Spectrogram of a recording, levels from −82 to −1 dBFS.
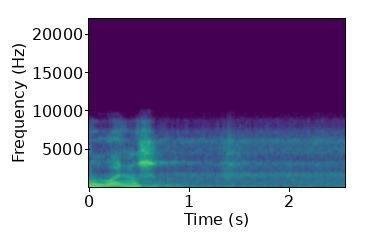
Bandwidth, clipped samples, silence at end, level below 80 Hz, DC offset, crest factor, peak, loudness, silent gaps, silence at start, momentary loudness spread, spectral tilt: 10 kHz; under 0.1%; 0 s; -66 dBFS; under 0.1%; 18 dB; -8 dBFS; -24 LUFS; none; 0 s; 18 LU; -4 dB/octave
